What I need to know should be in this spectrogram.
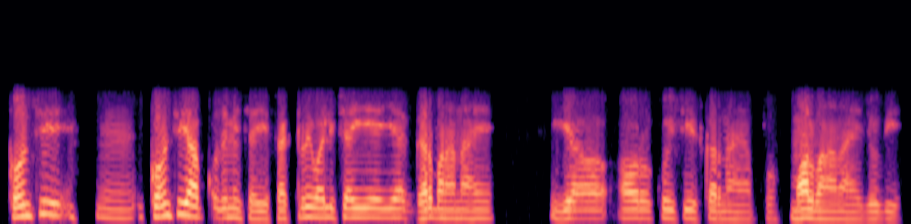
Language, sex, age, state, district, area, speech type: Urdu, male, 18-30, Uttar Pradesh, Saharanpur, urban, conversation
